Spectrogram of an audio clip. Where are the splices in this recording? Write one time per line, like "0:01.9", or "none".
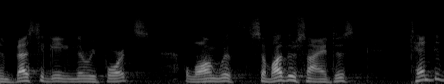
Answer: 0:02.4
